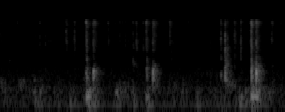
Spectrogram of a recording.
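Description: A computer keyboard is typed on in quiet bursts of close, crisp key clicks while a QBasic program is entered, with short pauses between runs of keystrokes.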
